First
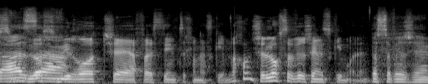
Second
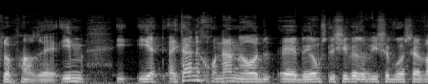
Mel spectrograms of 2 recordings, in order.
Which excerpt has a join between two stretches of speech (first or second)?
second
